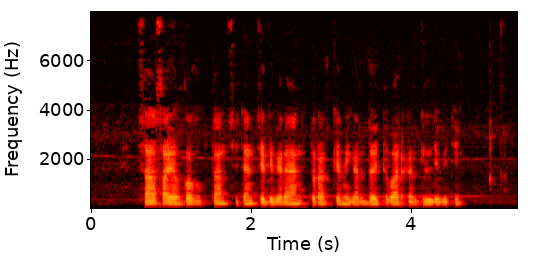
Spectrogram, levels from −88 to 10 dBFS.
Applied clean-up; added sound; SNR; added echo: none; none; none; none.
